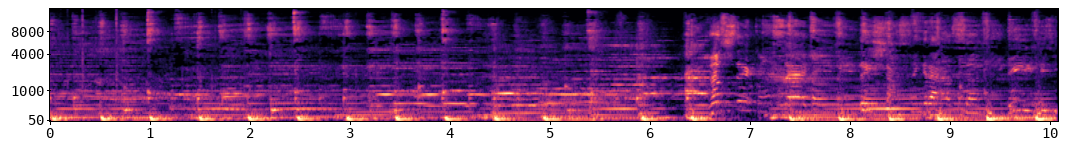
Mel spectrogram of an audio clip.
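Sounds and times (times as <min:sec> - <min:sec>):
live band playing country music: 0:00.0 - 0:10.0.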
